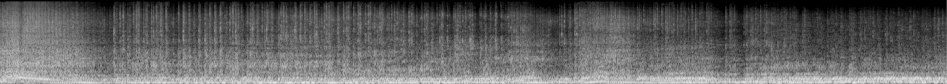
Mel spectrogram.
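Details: Big-block Chevy V8 in car "Bad Penny" after tunnel ram swap, track testing: deep rumble swings up and down cleanly with each throttle blip, no misses, pops or knocks; revving healthy.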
